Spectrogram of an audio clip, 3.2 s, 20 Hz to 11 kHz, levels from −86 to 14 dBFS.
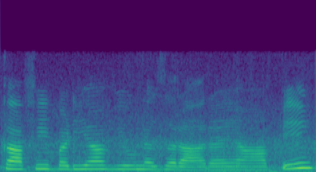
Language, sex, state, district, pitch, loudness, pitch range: Hindi, female, Chhattisgarh, Raipur, 235 Hz, -20 LUFS, 205-245 Hz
